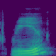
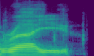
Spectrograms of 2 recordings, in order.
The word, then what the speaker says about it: Ryu: tell the people again how you say his name Ru yes it says it in the game yeah it's not rayu who says rayu a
